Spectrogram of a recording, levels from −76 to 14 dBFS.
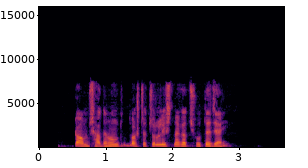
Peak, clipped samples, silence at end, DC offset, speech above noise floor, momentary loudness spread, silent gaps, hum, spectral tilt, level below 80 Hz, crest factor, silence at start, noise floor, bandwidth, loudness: -2 dBFS; under 0.1%; 0.85 s; under 0.1%; 54 dB; 4 LU; none; none; -4.5 dB/octave; -62 dBFS; 18 dB; 0.55 s; -74 dBFS; 8 kHz; -20 LUFS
